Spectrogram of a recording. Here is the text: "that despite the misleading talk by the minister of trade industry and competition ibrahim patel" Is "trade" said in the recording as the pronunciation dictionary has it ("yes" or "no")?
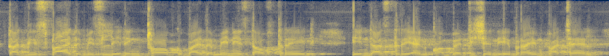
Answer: yes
